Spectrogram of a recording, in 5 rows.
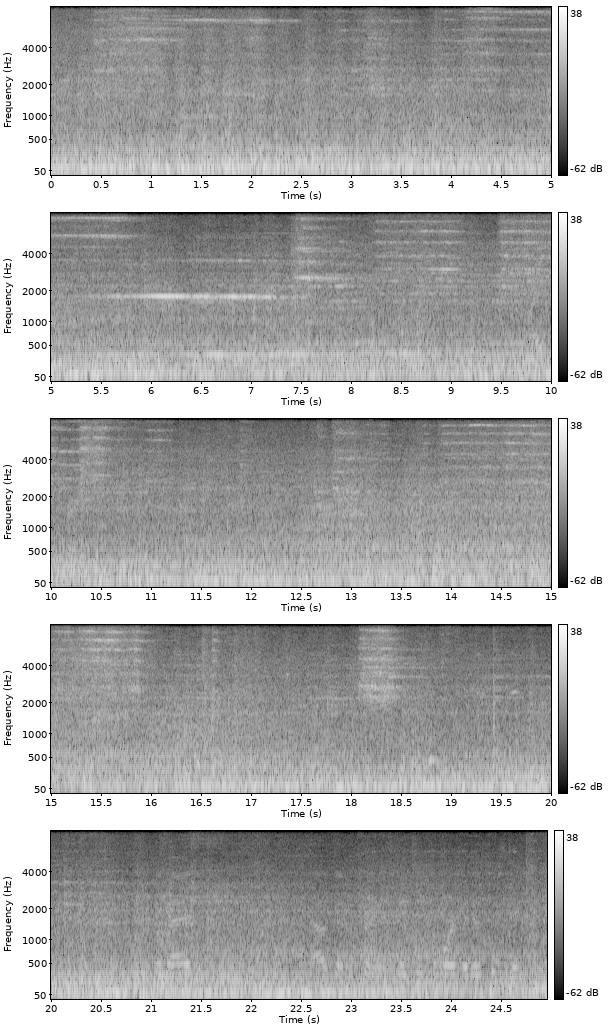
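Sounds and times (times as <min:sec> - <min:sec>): freight train rolling past: 0:00.0 - 0:24.9
metallic wheel squeals: 0:04.2 - 0:10.6.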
